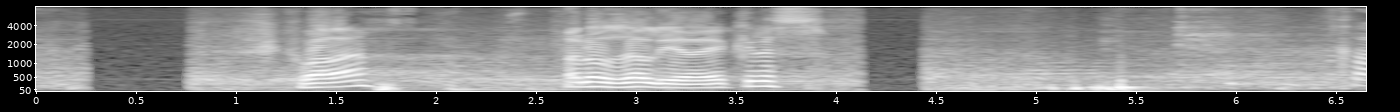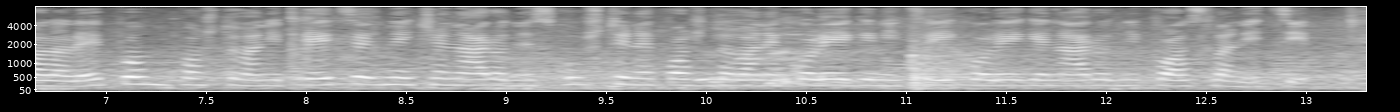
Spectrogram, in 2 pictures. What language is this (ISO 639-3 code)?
srp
